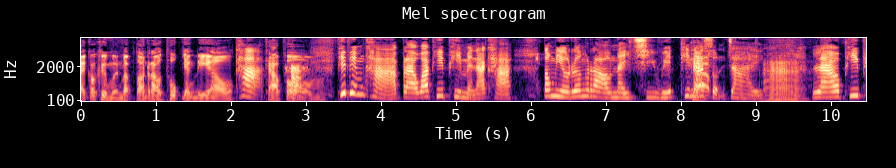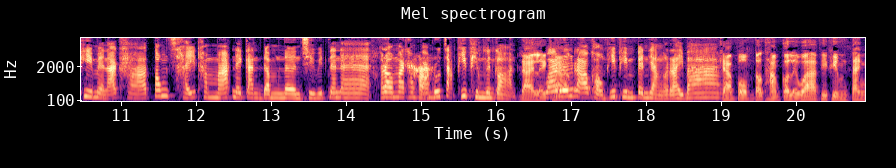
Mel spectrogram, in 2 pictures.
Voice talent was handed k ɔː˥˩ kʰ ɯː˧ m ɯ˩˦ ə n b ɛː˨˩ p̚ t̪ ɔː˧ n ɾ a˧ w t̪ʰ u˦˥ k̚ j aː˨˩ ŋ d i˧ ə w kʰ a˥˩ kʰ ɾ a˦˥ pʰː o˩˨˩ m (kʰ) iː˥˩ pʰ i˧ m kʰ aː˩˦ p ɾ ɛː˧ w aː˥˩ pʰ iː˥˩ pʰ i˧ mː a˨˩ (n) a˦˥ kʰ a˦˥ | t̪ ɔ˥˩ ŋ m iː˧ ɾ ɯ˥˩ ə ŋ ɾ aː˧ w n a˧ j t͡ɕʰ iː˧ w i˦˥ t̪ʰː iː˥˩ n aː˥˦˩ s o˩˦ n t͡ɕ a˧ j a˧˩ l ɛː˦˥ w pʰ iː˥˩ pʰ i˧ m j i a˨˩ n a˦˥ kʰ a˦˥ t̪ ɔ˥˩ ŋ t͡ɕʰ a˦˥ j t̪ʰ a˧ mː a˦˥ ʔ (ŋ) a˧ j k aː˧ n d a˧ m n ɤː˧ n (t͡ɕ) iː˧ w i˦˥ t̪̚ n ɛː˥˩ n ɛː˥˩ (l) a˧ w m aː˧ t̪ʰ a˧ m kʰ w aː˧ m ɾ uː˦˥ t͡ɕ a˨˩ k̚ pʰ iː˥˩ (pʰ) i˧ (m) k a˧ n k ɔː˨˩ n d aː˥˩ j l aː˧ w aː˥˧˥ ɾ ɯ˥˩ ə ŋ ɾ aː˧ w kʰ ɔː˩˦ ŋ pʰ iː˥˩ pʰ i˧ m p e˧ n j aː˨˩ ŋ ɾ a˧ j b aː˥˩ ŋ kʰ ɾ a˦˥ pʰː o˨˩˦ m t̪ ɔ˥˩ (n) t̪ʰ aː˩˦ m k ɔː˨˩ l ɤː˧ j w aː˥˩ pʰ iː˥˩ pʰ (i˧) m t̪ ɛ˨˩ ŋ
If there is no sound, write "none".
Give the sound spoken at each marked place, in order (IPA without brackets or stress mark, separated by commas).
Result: pʰ, n, n, t͡ɕʰ, ɾ, pʰ, m, ŋ, i˧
